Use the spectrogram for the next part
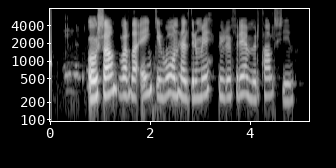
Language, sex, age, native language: Icelandic, male, 12, Icelandic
